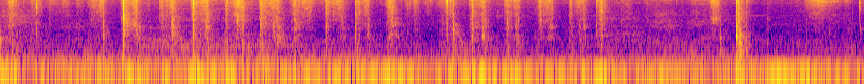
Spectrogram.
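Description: Tarot cards being shuffled by hand, a steady run of soft riffling and slapping card sounds, close and fairly quiet, with no talk over them.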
